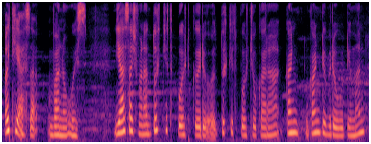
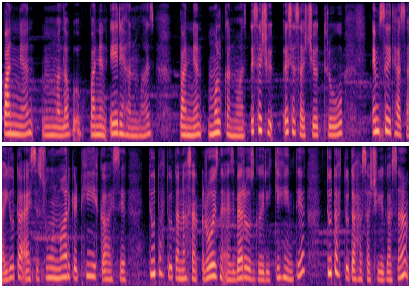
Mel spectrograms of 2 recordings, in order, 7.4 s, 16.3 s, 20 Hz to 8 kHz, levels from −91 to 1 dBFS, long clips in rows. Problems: continuous background conversations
